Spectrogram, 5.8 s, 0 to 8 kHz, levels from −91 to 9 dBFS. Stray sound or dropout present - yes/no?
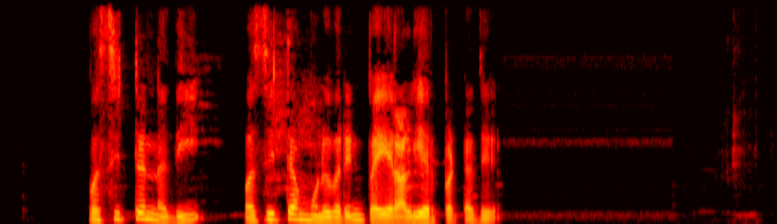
no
